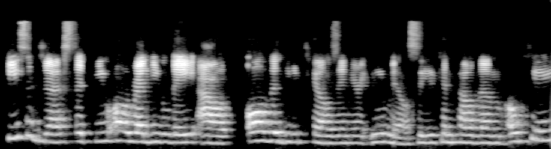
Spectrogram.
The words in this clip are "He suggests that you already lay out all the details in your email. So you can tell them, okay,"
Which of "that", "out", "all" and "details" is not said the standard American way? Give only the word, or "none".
none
